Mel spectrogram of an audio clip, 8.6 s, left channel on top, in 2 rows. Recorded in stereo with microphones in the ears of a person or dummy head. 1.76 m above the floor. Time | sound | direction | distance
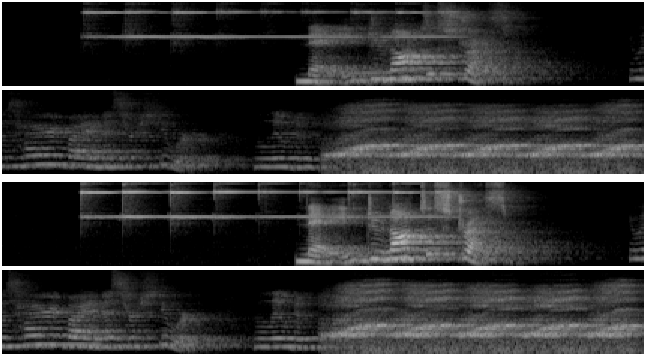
0.5 | a bell | 75° right (ahead or behind) | 1.9 m
2.0 | a woman speaking | 70° right (ahead or behind) | 1.7 m
4.2 | a woman speaking | 20° right (ahead or behind) | 3 m
6.4 | an alarm | 35° right (ahead or behind) | 4.5 m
